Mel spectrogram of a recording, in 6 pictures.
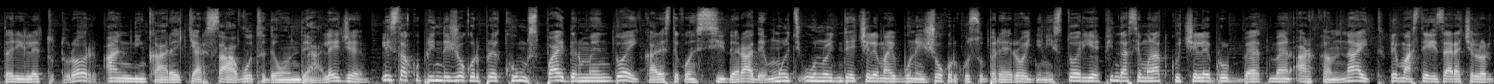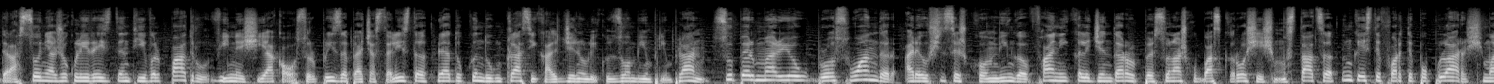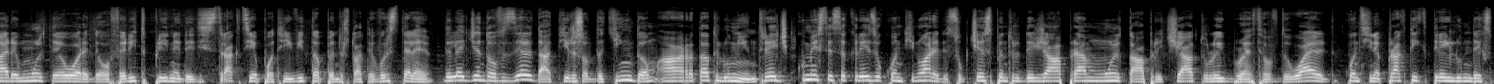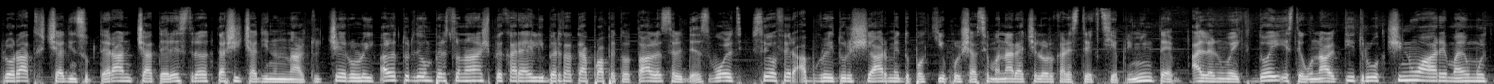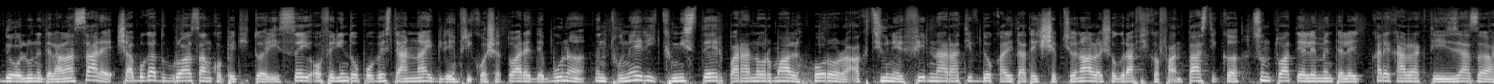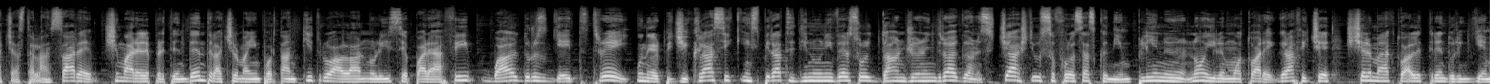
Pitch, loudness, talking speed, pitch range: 150 Hz, -13 LUFS, 180 wpm, 130-165 Hz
